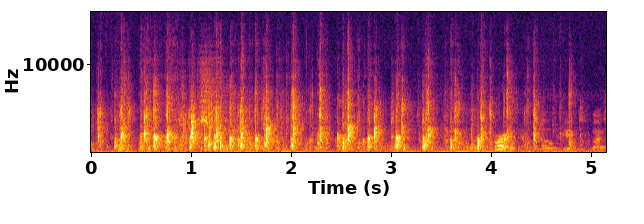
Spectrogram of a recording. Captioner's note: clapping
